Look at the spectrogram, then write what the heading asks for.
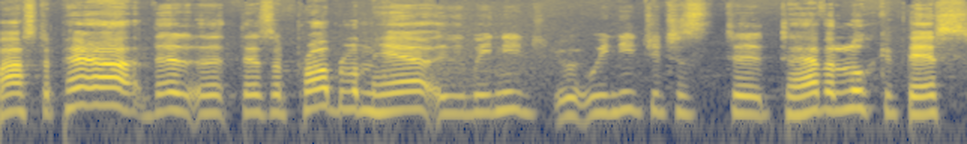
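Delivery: high, put-on chav accent. A player using a persuasion skill to alert Master Para to a problem, put-on chav accent. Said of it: "my best uh, chav voice".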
